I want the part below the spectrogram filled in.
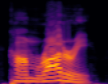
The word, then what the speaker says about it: camaraderie: Camaraderie. You really don't pronounce that second A. We usually say camaraderie.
